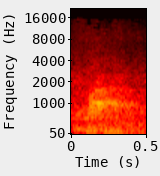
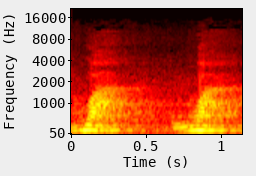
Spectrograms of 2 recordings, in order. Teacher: Jadi kalau fa bibir bagian dalam digigit gigi atas. Tapi kalau wa bibir bagian dalam dua-duanya atas bawah. Jadi enggak mainin gigi.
